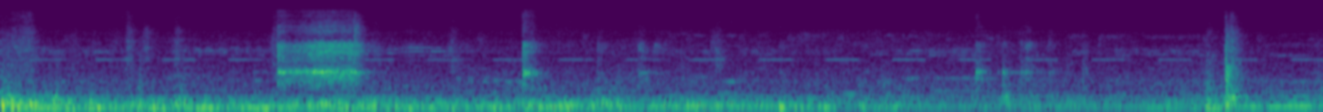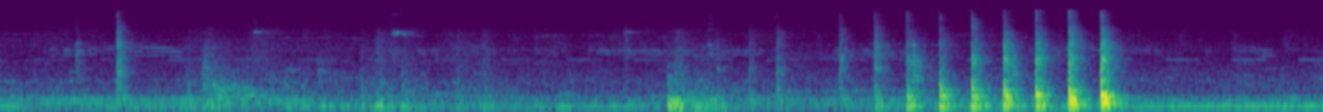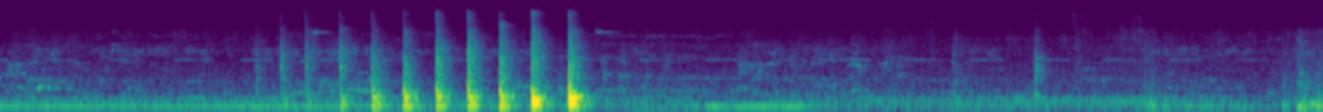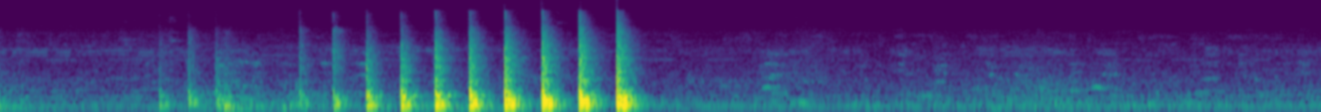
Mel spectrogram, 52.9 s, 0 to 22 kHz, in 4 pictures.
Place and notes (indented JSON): {
  "title": "Potrero Hill, San Francisco, CA, USA - world listening day 2013",
  "date": "2013-07-18 10:30:00",
  "description": "my contribution to the world listening day 2013",
  "latitude": "37.76",
  "longitude": "-122.40",
  "altitude": "85",
  "timezone": "America/Los_Angeles"
}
